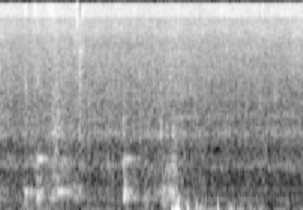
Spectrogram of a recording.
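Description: Ginger frying in a pan with oil for chicken pulao, a quiet, steady sizzle with a few soft stirring scrapes and clinks, heard alone without talk.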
